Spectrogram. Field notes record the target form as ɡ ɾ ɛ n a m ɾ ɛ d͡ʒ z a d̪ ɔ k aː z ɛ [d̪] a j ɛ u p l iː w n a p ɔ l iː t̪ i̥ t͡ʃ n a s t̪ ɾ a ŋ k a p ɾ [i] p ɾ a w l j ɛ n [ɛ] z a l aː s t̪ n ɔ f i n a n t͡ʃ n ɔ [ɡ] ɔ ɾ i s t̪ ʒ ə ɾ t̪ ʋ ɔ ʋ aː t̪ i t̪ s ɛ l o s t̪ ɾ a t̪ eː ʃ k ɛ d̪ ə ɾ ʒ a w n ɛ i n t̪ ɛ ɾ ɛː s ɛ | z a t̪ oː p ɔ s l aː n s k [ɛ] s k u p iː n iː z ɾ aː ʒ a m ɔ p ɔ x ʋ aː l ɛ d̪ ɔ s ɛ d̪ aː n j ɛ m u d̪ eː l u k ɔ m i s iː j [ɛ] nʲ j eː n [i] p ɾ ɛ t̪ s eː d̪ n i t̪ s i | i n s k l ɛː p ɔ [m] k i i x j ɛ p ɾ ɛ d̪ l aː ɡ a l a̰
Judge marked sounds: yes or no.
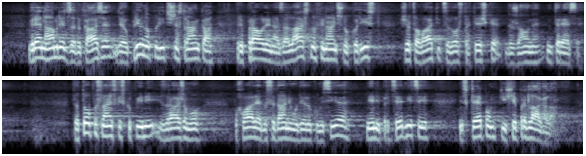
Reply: yes, yes, no, no, no, yes, yes, yes

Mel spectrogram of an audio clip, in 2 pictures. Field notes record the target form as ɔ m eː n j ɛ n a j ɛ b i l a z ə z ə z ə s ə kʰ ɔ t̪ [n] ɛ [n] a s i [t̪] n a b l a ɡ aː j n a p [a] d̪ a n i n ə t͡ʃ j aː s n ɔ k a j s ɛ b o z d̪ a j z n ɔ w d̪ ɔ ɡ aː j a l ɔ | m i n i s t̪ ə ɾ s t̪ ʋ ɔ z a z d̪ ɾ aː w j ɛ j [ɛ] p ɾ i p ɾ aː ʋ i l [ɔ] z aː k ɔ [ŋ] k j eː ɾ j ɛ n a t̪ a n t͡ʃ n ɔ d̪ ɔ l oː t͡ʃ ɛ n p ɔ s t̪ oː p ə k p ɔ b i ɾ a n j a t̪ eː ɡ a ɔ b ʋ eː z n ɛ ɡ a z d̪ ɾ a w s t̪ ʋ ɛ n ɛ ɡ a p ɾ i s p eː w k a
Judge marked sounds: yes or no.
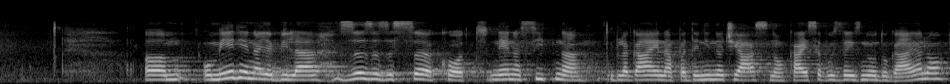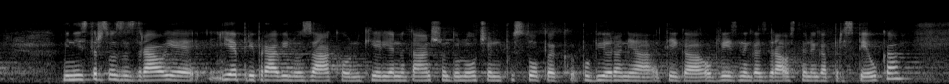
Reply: yes, yes, yes, yes, yes, yes, no

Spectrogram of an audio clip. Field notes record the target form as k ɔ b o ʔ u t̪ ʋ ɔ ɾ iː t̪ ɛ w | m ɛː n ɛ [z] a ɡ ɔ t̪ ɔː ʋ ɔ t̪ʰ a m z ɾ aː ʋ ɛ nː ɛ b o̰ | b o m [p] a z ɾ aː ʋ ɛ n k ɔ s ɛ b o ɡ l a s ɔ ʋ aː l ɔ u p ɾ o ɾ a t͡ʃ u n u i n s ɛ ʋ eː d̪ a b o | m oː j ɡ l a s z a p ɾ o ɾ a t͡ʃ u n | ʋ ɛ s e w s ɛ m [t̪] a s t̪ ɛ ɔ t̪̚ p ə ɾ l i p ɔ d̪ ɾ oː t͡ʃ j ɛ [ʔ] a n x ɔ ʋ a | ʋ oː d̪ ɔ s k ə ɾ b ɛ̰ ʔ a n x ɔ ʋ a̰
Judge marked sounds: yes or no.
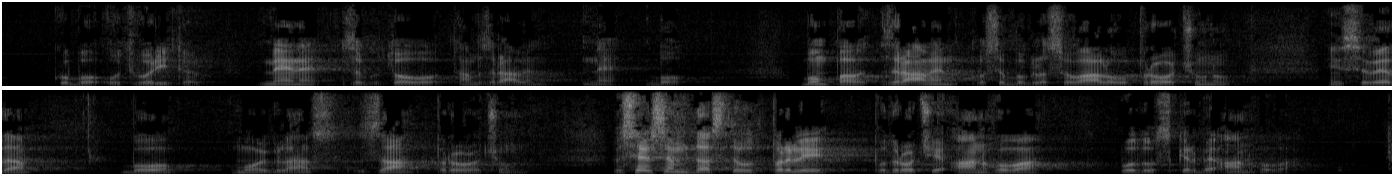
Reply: yes, yes, no, yes

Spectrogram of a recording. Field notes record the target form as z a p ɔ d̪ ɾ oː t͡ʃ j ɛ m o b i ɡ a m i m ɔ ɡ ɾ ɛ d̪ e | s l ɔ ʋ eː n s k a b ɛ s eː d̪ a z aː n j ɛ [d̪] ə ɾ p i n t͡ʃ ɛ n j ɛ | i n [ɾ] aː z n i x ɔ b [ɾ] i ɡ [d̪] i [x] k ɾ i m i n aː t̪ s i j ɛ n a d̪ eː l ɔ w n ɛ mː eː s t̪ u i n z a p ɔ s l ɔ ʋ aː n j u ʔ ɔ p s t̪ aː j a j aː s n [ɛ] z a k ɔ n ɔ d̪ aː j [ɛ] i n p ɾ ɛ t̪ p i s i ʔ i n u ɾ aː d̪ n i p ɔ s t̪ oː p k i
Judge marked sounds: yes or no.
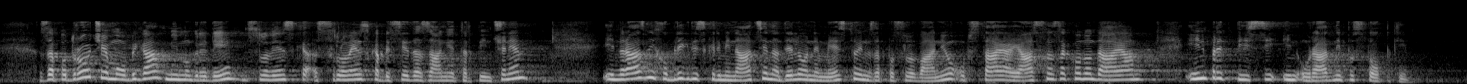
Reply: no, yes, no, yes, no, no, no

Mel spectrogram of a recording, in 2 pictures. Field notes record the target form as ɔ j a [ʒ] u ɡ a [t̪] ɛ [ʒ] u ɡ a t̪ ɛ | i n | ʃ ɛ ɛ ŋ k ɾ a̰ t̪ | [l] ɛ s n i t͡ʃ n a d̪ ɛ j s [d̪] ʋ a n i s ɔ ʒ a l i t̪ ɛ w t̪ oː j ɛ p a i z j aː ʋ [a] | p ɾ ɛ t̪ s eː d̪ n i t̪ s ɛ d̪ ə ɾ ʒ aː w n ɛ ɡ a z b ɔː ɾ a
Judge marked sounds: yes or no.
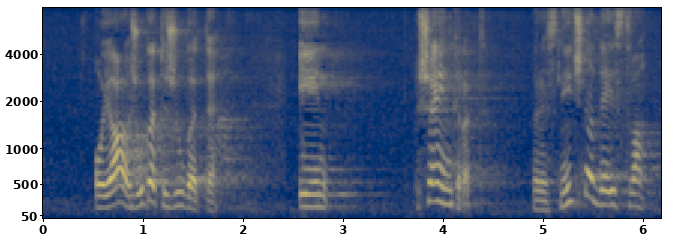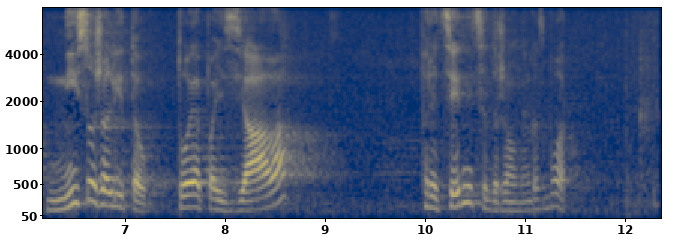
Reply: yes, yes, yes, no, no, yes

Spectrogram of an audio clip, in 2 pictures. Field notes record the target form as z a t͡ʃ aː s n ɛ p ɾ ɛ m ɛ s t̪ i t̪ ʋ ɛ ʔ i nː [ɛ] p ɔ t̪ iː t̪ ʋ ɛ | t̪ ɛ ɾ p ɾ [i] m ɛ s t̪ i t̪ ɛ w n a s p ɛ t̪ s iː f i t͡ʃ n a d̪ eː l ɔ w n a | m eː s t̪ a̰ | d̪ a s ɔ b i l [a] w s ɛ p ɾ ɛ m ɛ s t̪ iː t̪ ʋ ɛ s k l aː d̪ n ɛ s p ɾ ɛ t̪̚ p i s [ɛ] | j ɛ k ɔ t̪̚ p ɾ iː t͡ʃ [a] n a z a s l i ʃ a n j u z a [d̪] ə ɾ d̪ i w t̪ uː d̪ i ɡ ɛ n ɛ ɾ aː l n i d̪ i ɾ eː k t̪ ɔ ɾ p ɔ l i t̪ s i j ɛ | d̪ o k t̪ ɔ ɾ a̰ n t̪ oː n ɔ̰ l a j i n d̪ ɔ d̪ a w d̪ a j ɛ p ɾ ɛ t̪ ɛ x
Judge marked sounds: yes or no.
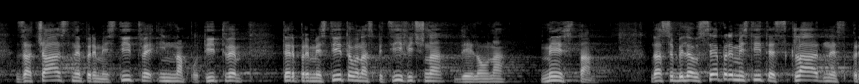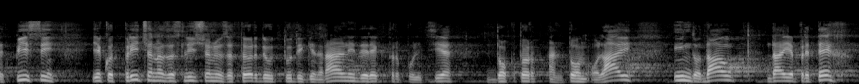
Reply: no, no, no, no, yes, no

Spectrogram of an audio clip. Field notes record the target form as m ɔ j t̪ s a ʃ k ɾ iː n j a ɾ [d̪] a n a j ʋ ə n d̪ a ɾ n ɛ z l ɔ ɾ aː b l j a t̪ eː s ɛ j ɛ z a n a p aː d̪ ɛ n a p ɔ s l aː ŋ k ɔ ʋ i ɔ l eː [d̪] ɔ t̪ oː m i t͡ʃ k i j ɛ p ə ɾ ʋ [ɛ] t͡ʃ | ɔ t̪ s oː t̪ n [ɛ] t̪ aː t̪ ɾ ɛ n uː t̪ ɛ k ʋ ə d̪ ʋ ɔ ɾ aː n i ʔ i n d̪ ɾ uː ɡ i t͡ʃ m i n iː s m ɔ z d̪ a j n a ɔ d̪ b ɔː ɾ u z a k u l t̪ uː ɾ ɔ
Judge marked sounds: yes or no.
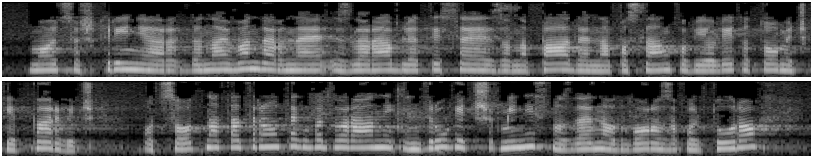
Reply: yes, no, no, no

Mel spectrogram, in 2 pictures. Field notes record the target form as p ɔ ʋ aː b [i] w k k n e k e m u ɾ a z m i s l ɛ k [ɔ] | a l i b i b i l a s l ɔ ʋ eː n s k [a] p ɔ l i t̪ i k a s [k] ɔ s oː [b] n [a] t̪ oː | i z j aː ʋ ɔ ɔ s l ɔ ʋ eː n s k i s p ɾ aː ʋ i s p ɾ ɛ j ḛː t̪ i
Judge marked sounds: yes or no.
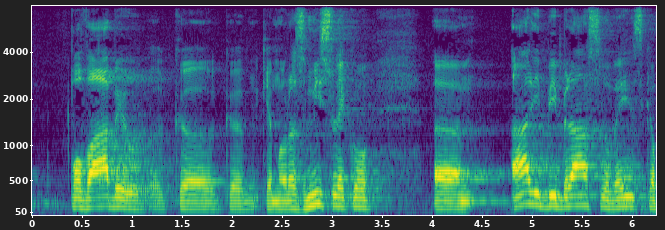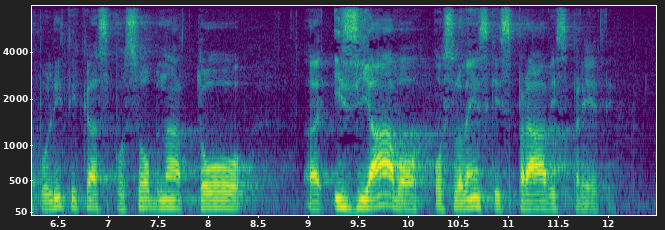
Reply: yes, no, yes, no, yes, yes

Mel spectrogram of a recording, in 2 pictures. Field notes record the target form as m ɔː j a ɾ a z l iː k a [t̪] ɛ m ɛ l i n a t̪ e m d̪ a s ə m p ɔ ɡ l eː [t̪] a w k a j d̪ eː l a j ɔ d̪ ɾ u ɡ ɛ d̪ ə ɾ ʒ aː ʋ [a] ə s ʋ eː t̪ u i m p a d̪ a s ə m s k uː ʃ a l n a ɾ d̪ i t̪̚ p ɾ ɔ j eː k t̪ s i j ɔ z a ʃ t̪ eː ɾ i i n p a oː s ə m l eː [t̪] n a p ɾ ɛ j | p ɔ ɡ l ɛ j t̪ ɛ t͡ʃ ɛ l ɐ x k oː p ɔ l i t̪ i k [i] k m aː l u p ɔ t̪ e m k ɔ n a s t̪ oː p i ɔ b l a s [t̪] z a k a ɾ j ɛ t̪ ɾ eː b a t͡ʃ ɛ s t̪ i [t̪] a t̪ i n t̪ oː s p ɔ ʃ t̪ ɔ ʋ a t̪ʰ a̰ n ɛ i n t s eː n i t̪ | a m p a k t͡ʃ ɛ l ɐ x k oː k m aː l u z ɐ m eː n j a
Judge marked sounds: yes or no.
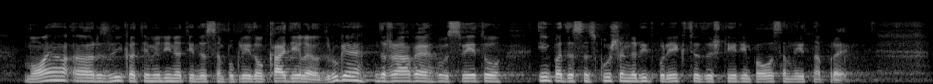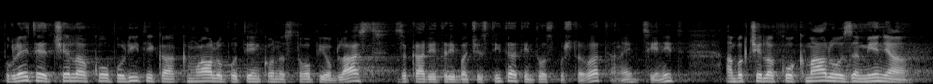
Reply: yes, no, no, yes, no, yes, yes

